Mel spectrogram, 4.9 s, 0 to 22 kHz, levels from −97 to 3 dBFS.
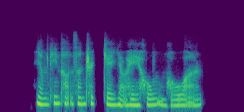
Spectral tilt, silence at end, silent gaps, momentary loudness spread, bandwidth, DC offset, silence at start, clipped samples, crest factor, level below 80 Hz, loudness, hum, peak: -4.5 dB/octave; 0.85 s; 1.97-2.05 s; 5 LU; 6.8 kHz; under 0.1%; 0.7 s; under 0.1%; 18 dB; -58 dBFS; -19 LUFS; none; -2 dBFS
